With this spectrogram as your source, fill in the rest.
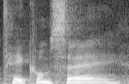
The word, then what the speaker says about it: Tecumseh: where tecumseh you know some people say now take home say a lot of different ways to pronounce it he like terry said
